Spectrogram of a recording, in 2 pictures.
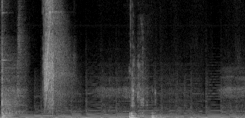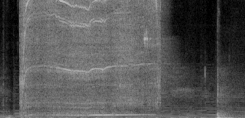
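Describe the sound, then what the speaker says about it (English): A power drill whines loudly for about three seconds, drilling a pocket hole with a clamped Kreg jig, bracketed by clunks and handling noises of tools being set up. "drill the pocket hole."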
